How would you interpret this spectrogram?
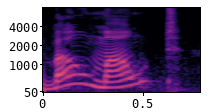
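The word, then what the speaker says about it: Beaumont: head down to Texas in Bow Mount where you got to say it like that. It's a law.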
